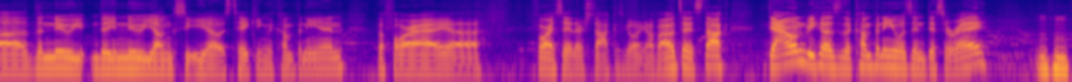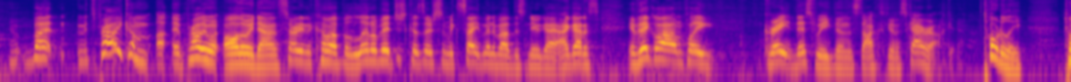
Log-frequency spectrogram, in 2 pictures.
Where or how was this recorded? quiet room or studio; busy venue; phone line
busy venue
